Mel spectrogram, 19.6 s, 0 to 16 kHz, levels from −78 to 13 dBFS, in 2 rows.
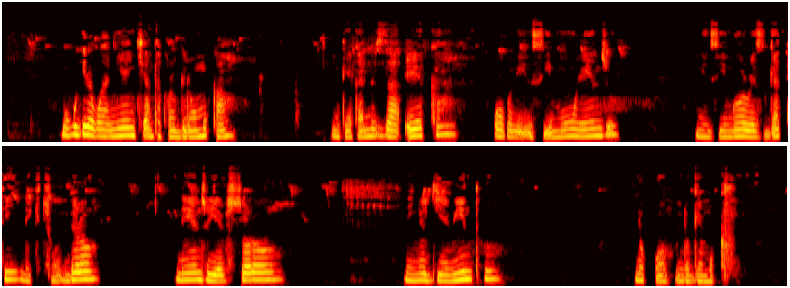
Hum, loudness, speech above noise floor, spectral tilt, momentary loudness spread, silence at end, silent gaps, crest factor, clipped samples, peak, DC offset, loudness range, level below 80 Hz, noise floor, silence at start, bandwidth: none; -19 LUFS; 53 dB; -6 dB/octave; 13 LU; 0.65 s; none; 18 dB; under 0.1%; -2 dBFS; under 0.1%; 4 LU; -60 dBFS; -72 dBFS; 0.75 s; 9.4 kHz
